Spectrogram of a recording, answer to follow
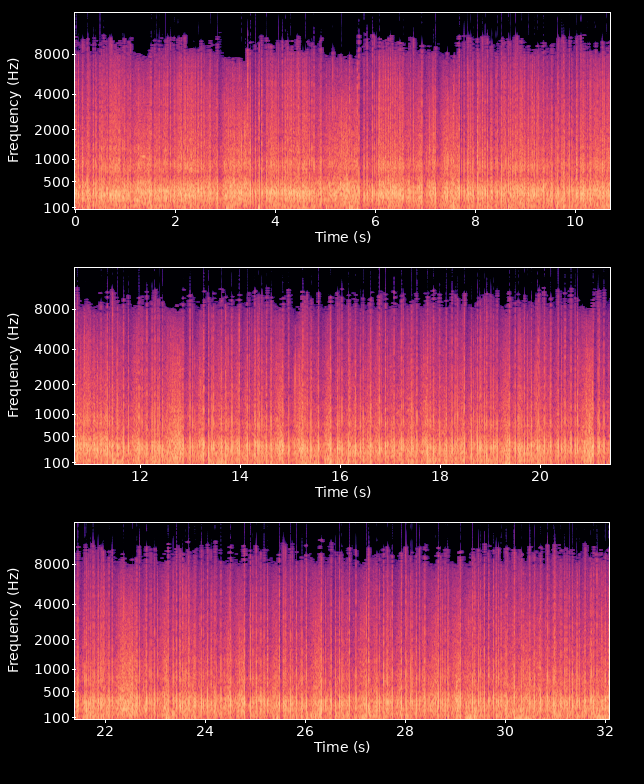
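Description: Aerial firework shells bursting in a dense, unbroken barrage of bangs, many a second, loud throughout.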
